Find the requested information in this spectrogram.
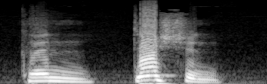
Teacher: it's a fairly clear upward movement for the stressed syllable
